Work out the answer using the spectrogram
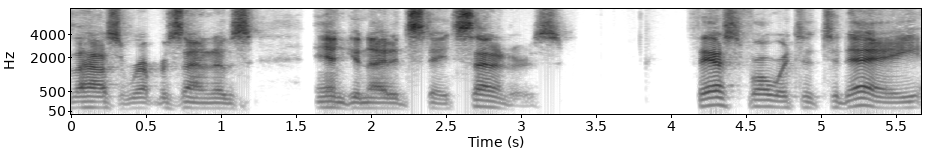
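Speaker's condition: No condition

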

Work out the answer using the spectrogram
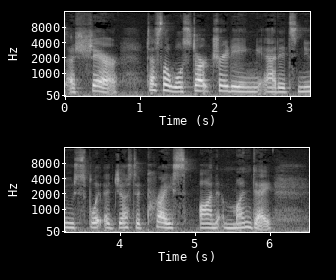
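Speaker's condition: No condition

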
